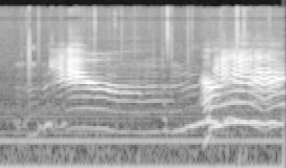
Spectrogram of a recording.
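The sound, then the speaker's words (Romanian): A cat gives two drawn-out, wavering meows, the first long and sliding downward, the second rising then falling, fairly loud with a faint steady hum beneath. “Da, nu mi-închipuiam că puteți lua chiar și chipul unei pisici.”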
